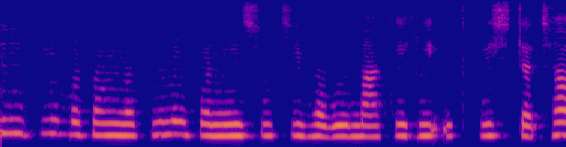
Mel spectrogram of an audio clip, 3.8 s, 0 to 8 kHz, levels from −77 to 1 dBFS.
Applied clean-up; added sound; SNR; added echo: neural mask model DeepFilterNet 3.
